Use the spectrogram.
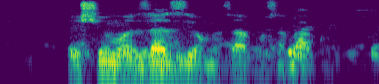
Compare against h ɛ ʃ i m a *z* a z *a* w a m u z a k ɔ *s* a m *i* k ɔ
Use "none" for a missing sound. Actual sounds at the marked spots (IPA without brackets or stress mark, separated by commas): z, i, s, a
